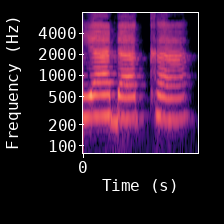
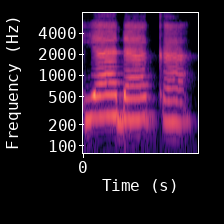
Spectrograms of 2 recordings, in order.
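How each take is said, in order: First: The k is released with an exaggerated breath. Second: The k is released with a light, normal breath. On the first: The speaker calls it wrong. "jangan berlebihan" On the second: The speaker calls it right. "biasa aja"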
